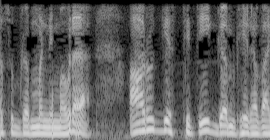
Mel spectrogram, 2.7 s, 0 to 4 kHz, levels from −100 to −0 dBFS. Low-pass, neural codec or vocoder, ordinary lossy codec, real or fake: 3.6 kHz; none; none; real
